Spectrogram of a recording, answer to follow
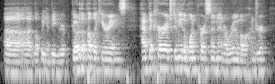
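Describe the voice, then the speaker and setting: Male panel speaker, casual and quick, restarts mid-sentence, room echo, mic at a distance. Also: mid-range voice, steady tone, a little mellow. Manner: quick, repeats words while thinking. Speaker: panel speaker on housing policy. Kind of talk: conversational panel discussion. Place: event hall.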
